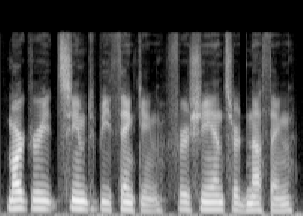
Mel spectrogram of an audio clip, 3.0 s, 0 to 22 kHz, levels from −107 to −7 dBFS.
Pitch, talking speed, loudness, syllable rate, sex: 130 Hz, 180 wpm, -21 LUFS, 6.0 syllables/s, male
